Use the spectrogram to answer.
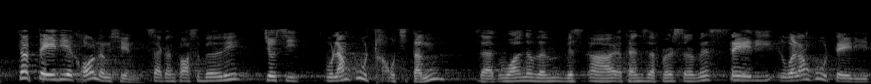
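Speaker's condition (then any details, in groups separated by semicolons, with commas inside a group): No condition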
